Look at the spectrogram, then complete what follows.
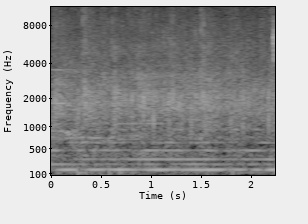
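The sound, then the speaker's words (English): A church audience claps steadily and continuously for people coming forward for prayer, a dense patter of many hands, while a sustained organ-like tone hums underneath at an even level. “Keep clapping, church. Come on, keep clapping for them.”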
